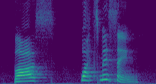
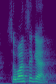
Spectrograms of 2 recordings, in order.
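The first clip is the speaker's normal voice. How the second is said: ordinary delivery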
